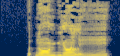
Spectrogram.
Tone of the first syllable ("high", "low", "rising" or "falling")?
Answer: high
